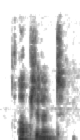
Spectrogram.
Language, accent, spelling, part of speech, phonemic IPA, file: English, Southern England, opulent, adjective, /ˈɒpjʊlənt/, LL-Q1860 (eng)-opulent.wav
- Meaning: 1. Luxuriant, and ostentatiously magnificent 2. Rich, sumptuous and extravagant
